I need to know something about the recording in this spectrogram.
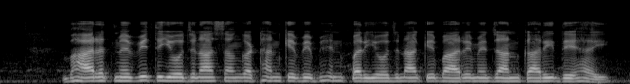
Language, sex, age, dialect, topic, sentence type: Magahi, female, 18-24, Southern, banking, statement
